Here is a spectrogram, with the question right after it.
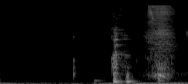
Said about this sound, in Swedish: Kan meddela våra lyssnare att jag nös så kraftigt så att min snus åkte ut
